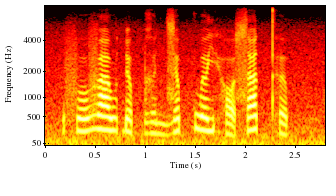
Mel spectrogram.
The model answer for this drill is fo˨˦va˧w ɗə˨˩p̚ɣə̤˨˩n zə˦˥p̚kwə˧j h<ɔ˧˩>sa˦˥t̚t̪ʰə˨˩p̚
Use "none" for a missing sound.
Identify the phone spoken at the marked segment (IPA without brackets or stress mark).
ɔ˧˩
